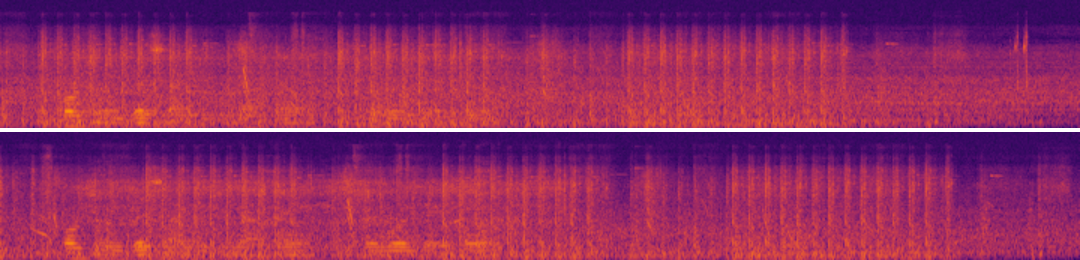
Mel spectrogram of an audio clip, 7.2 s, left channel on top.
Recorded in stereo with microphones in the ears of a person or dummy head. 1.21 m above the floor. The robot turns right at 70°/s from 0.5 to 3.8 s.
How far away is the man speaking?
About 5 m.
